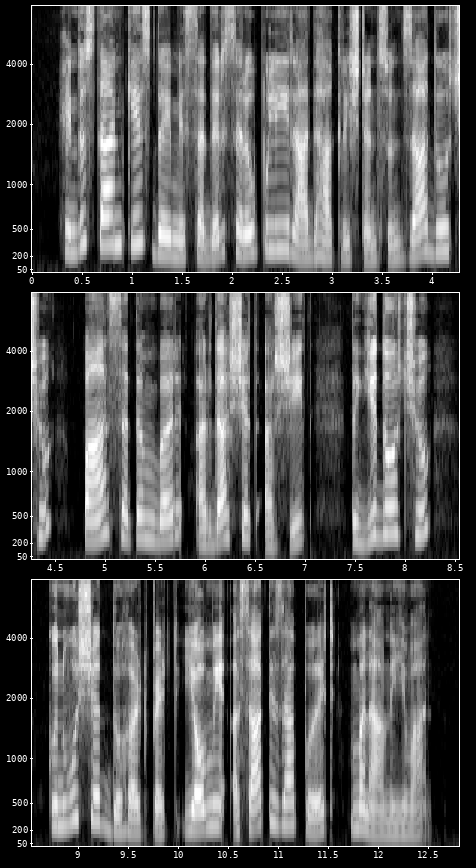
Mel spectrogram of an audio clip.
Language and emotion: Kashmiri, neutral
